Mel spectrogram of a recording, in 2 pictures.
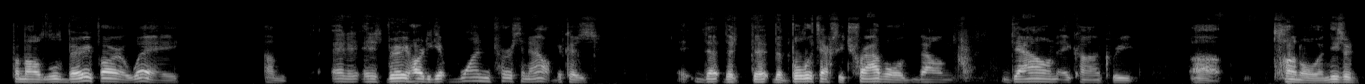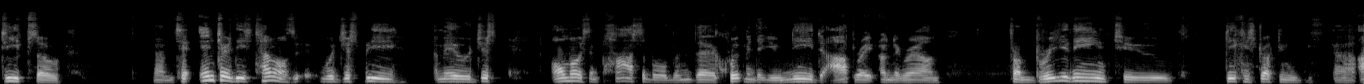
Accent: American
